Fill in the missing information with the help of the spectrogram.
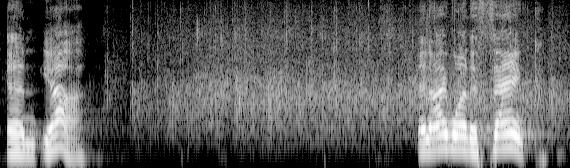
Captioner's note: audience applauding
